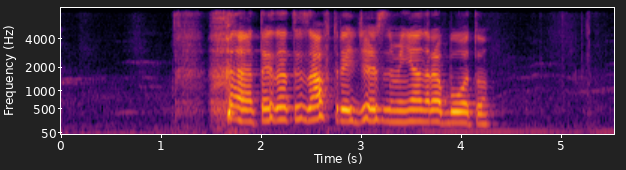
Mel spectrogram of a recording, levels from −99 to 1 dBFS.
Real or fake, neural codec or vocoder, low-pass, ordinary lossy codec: real; none; 7.2 kHz; none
